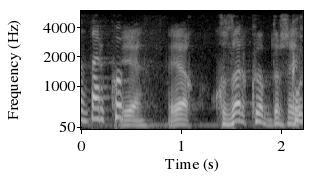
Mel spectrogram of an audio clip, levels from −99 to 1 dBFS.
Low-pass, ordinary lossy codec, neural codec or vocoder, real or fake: 5.4 kHz; none; none; real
